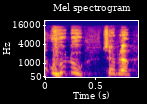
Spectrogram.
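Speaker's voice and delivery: loud, high mock alarm; re-enacted shocked outburst; appalled recoil. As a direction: exclaim in comic horror. Recoils from a confessed kiss dream.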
